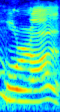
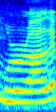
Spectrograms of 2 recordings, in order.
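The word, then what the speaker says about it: morale: है कैन you imagine what do you mean by last में एल ई है तो वो मोराल हो जाएगा it pronounced as मोराल एम ओ आर ए एल E please correct your pronunciation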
